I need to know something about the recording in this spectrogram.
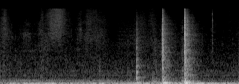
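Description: Aluminium unibody MacBook Pro being turned over and set down on a desk: a light click, then two solid knocks in quick succession near the end as the case meets the desktop.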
